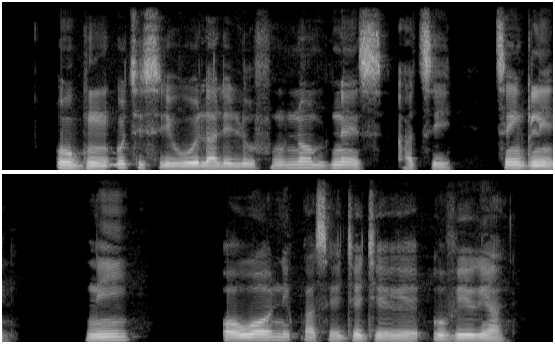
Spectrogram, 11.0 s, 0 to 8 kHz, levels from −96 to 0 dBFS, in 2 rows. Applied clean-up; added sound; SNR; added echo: none; none; none; none.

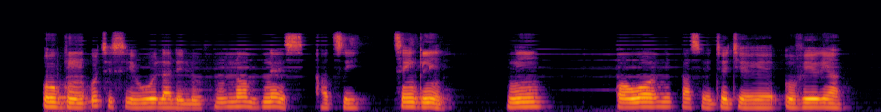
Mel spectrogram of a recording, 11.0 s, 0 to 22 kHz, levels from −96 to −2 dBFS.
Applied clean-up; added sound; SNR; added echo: neural mask model DeepFilterNet 3.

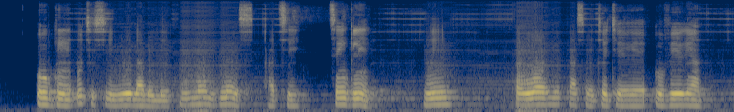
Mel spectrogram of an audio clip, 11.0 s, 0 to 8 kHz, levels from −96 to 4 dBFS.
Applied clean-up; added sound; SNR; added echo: neural separator model SepFormer DNS4.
